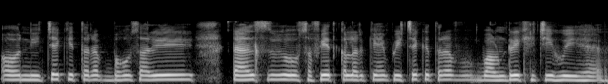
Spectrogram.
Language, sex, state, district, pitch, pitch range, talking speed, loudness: Hindi, female, Uttar Pradesh, Lalitpur, 215 Hz, 205-220 Hz, 185 wpm, -17 LUFS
